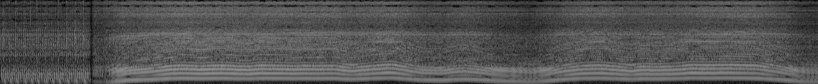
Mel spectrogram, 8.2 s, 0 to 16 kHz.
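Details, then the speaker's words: Stihl MS261 M-Tronic chainsaw, hot: high buzzing saw whose pitch sags and recovers slowly on acceleration instead of snapping up; bogging, running lean, carburetor service suspected but not confirmed. "You can hear that bog. It's not a nice fast acceleration. So, it's going lean."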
